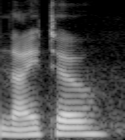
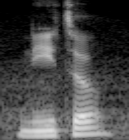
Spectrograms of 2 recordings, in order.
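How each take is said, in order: First: The name is said in an English-style pronunciation. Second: The name is said in a Japanese-style pronunciation. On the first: The speaker calls it wrong. "I don't think it would be Naito" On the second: The speaker calls it right. "I'm guessing we're going Japanese pronoun- pronunciation"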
